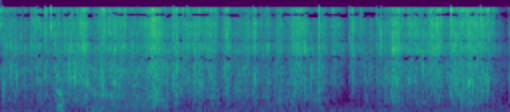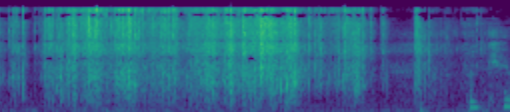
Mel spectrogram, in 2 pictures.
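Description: Thin clear plastic bags crinkling and rustling as hands work small bags of diamond-painting drills out of a cellophane outer wrapper. The crinkling goes quieter near the end.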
